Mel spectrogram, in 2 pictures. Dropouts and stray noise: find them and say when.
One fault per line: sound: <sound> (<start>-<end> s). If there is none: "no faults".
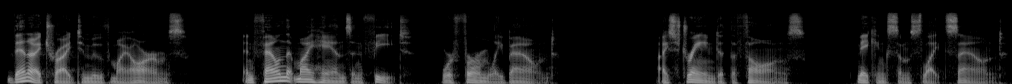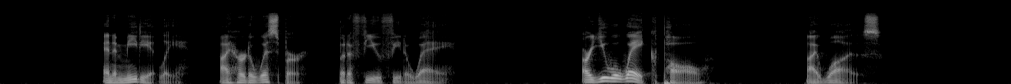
no faults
